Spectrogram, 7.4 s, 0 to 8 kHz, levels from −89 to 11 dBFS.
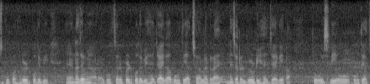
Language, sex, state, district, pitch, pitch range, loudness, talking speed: Hindi, male, Bihar, Jamui, 115 Hz, 110-125 Hz, -23 LUFS, 265 wpm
